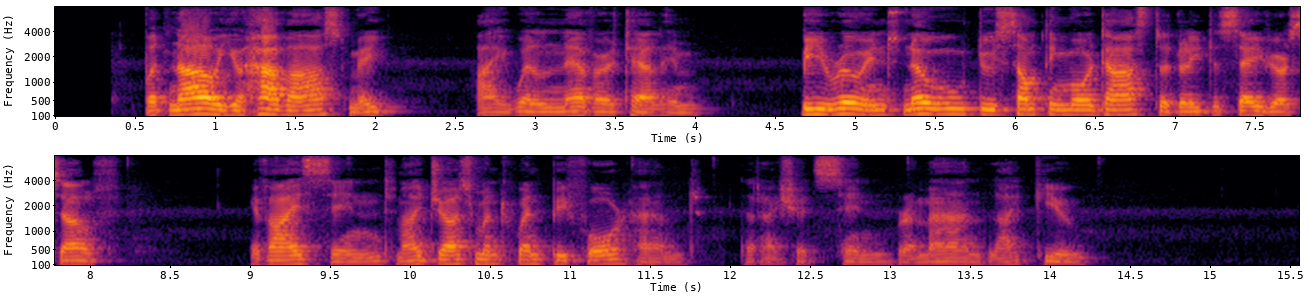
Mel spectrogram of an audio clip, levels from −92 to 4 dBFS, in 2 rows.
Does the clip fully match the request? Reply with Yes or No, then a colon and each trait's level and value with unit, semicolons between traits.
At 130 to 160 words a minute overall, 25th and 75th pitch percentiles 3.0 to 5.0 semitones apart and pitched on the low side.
Yes: average, 145 wpm; average, 4.6 semitones; low, 115 Hz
